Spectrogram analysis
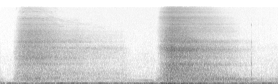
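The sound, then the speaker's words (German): Deep, slow breathing with long exhalations: two drawn-out airy rushes, each lasting a couple of seconds with a short pause between them. The second breath is louder, and no one speaks. “und noch einen dritten oder vierten tiefen Atemzug.”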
